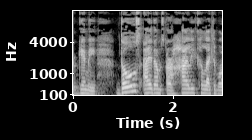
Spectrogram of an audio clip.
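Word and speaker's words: Gemmy: And so if you guys know anything about vintage Halloween animated items such as Gimme or G-E-M-M-Y Industries, I think it's pronounced either Jimmy or Gimme.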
